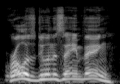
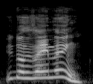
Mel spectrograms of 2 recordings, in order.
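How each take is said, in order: First: Said in the usual way. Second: High, laughing disbelief. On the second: Real, not acted. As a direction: laugh it out, pitched up.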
